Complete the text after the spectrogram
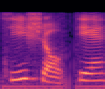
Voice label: "restroom", Mandarin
